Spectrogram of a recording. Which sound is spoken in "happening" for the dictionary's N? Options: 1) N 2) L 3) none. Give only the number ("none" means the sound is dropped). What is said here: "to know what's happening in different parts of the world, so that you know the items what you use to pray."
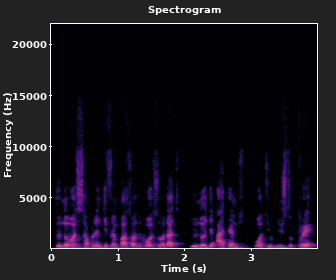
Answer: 3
